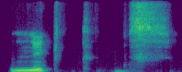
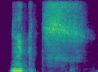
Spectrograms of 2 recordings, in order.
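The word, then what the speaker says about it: νύξ: Então, qual é o encontro aqui que eu tenho? Nicts. Nicts. E a própria pronúncia, quando eu tento falar nicts, já me dá a orientação por onde eu devo seguir.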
